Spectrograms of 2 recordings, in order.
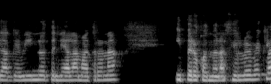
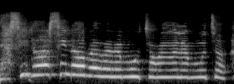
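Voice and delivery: very high, loud, pained shout; 9 semitones higher, 6 dB louder than usual. Woman retelling giving birth, reenacting her pained shout. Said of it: "me acuerdo que grité".

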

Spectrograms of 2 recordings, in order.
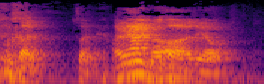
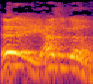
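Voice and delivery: very loud, high-pitched, jovial, friendly belting; 10 semitones higher, 10 dB louder than usual. Voicing a friendly Hutt greeting someone: loud, friendly, gregarious Hutt. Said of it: "really loud, friendly, gregarious hut".

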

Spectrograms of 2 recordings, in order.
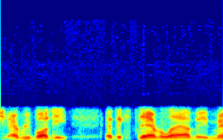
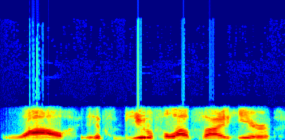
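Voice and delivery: loud, sarcastic, mock-praising cheer; 2 semitones higher, 5 dB louder than usual. Greeting two people from freezing Detroit, sarcastic. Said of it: "you can sense my sarcasm in this".

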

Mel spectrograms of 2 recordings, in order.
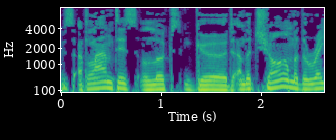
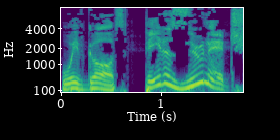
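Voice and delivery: ordinary delivery

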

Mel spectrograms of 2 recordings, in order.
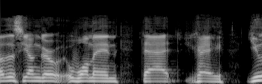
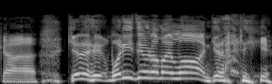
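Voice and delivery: put-on woman's scream, higher; 5 semitones higher than usual. Retelling a woman who comes out and yells at the kids, imitating a woman screaming. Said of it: "starts screaming at the kids like".

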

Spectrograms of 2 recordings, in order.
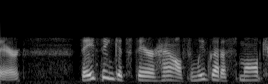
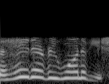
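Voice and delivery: mock screaming, higher and louder; 8 semitones higher, 4 dB louder than usual. Retelling a mother screaming at her family, imitating someone screaming. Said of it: "She's screaming at her family".

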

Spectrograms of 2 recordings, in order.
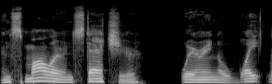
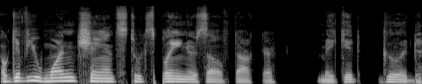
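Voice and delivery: usual speaking voice

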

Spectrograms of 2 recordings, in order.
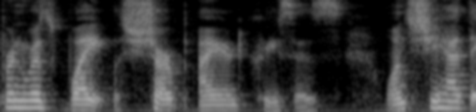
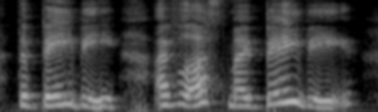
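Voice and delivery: very high, slow, drawn-out distraught crying; 9 semitones higher than usual. A woman on the floor cries out as the narrator enters: crying out. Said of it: "crying out".

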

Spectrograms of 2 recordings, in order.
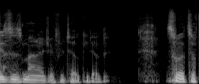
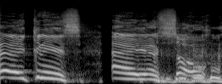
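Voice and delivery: put-on heavy Italian accent, very high, slow, drawn out; 4 dB louder than usual. Retelling a phone call with Simone, imitating Simone's Italian accent. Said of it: "He's like Italian as fuck on the phone".

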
